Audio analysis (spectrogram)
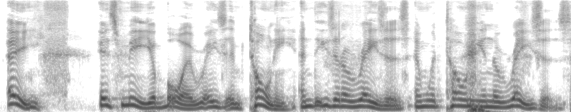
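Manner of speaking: mild goomba character. Retold or imitated. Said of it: "something like".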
